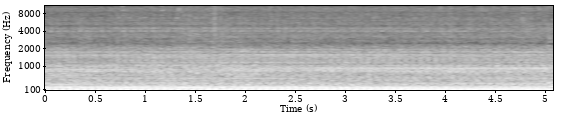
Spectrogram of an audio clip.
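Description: Transit bus engine running steadily as the bus drives along, a low even hum heard from inside the cabin near the driver's seat.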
